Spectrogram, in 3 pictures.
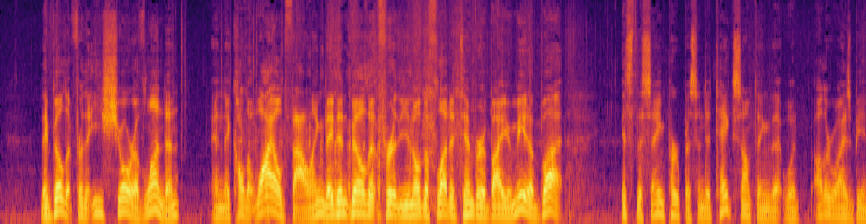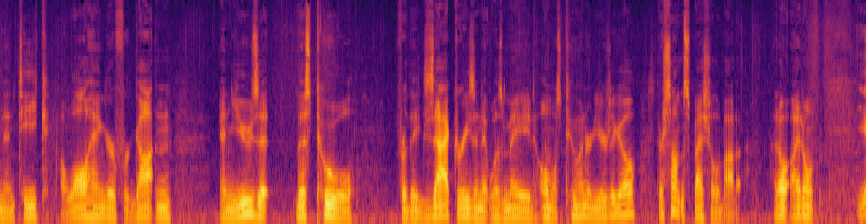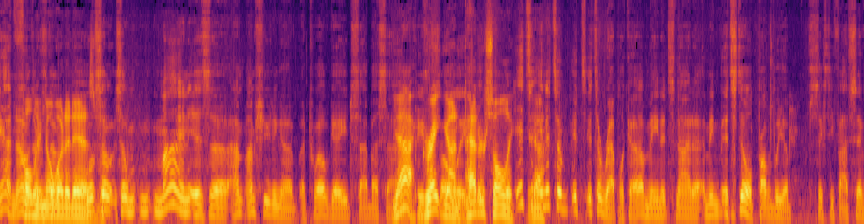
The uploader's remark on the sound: We are recording a podcast in Bayou Meto Wildlife Management Area on a special duck hunt.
